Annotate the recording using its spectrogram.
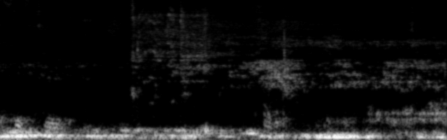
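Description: A small SUV driving past close by on an asphalt street, with steady low road rumble.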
